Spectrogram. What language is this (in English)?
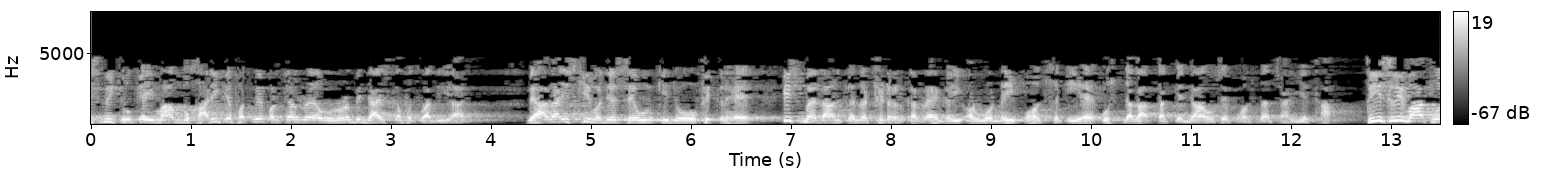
Urdu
